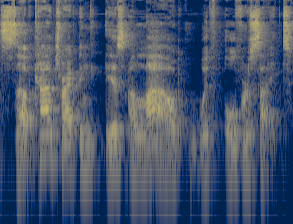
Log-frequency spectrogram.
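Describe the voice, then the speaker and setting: A man talks at a very slow pace in a fairly high, somewhat breathy voice. Audible room echo fills the space. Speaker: government contracting educator, former contracting officer. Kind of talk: educational monologue.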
